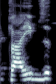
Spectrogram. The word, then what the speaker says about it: tribes: पर आपको जो उच्चारण करना है वह ज उच्चारण करना है। तो यहां पर जैसे लिखा है ट्राइब्स, और ट्राइब्स का अर्थ होता है जातियां।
